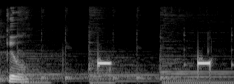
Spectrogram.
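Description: Countdown timer beeping once a second, short, high, single-pitched beeps over steady background music.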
